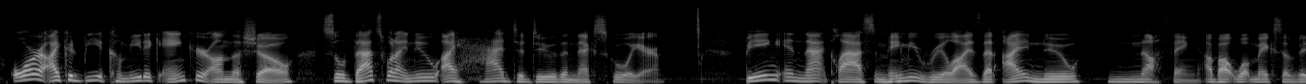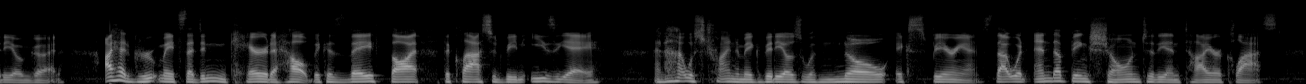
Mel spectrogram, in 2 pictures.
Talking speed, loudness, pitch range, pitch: 180 wpm, -32 LUFS, 115-140 Hz, 120 Hz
